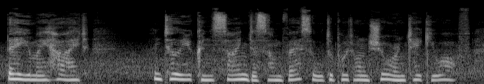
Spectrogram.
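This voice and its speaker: A woman's voice: mid-range voice, flat delivery, moderate pace, a little mellow, a little hiss or hum, lightly acted, rough recording. An actress playing a devoted young noblewoman in a gothic audio drama, speaking formally with theatrical urgency. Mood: anxious, tender. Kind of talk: period audio drama acting.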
